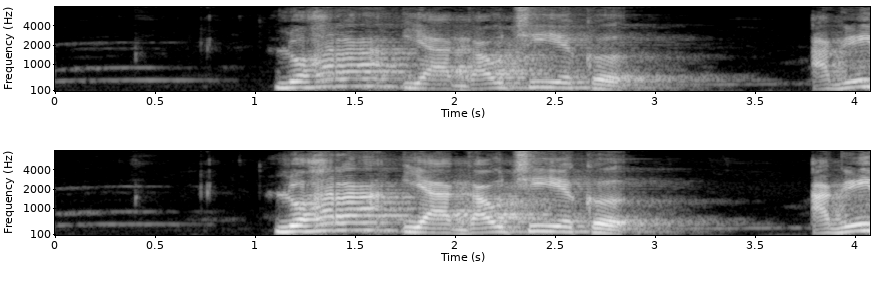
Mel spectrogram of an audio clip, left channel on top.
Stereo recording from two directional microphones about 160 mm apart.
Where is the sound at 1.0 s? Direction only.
20° right (ahead or behind).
